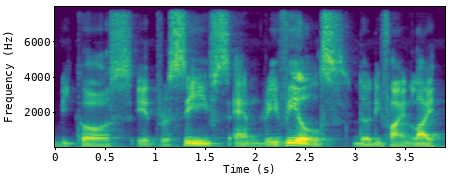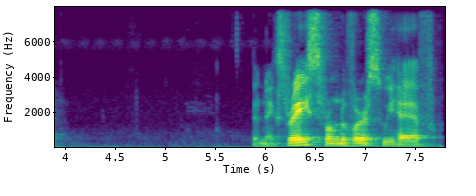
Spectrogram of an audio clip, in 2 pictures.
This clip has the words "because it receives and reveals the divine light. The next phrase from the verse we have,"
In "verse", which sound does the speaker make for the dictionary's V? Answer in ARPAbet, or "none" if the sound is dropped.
V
